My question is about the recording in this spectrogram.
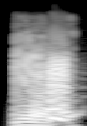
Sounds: fart

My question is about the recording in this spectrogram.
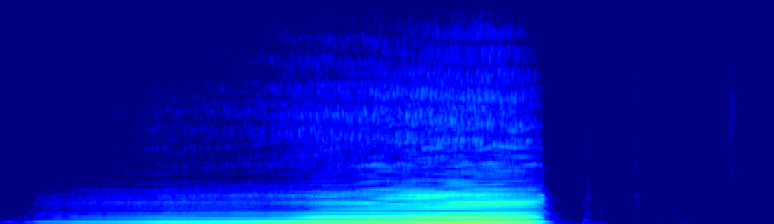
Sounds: bowed string instrument, music, musical instrument

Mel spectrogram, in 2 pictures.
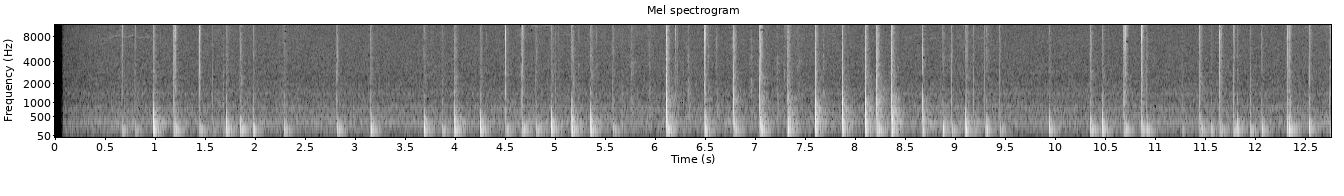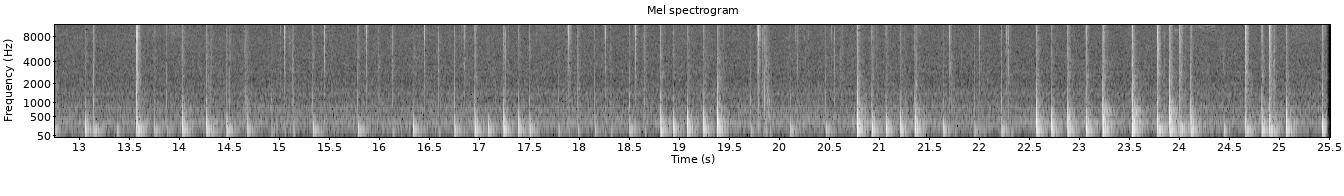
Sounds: domestic sounds, typing

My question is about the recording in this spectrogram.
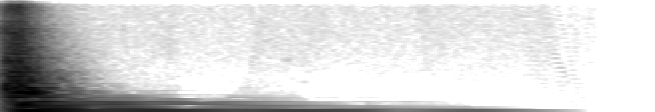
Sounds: musical instrument, music, bowed string instrument

